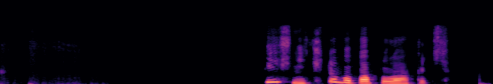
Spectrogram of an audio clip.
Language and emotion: Russian, sad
